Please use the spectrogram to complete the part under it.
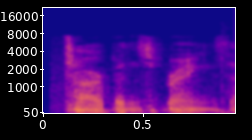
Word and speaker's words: Tarpon Springs: He's based in, how do I pronounce this? Tarpon Springs, Florida? – Tarpon Springs. – Tarpon, that's correct.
